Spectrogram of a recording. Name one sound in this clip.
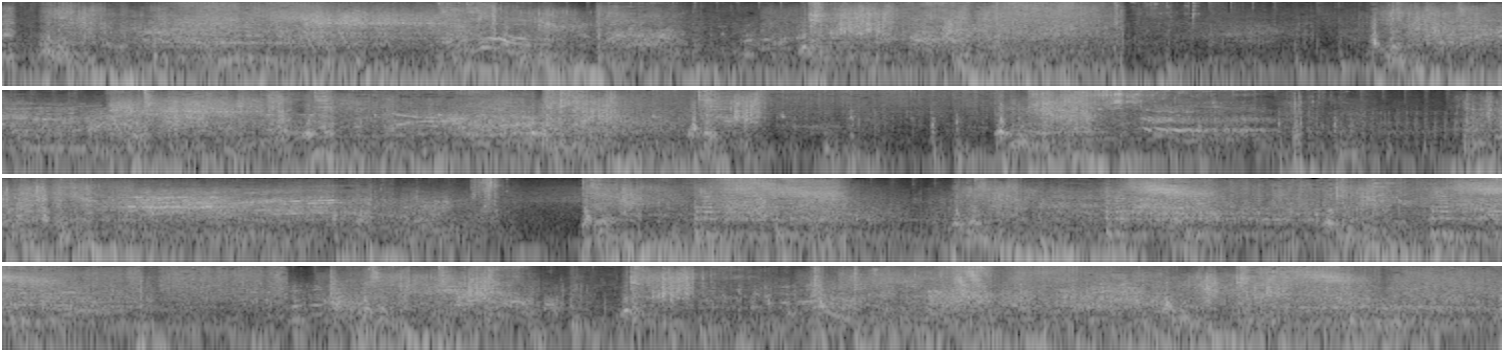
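Robotic machines screech and roar in battle.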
